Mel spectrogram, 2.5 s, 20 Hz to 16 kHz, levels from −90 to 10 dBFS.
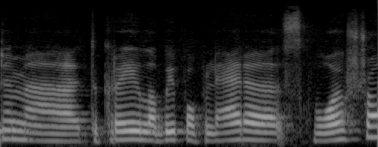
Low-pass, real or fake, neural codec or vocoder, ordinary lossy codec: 14.4 kHz; fake; autoencoder, 48 kHz, 128 numbers a frame, DAC-VAE, trained on Japanese speech; MP3, 64 kbps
